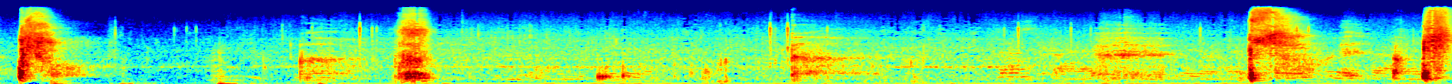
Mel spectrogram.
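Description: Several sharp, explosive sneeze bursts over about eleven seconds, with faint background sounds between them.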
